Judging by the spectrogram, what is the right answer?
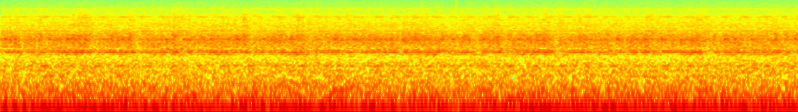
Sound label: washing machine drum loop; world misc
